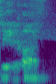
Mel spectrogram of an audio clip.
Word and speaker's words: Laycon: It's Laycon.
